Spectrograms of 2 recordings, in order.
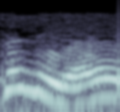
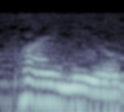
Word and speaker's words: pineal: The pineal or pineal gland, either pronunciation is correct, located in the central part of the brain, still remains the mystery gland of the human body.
